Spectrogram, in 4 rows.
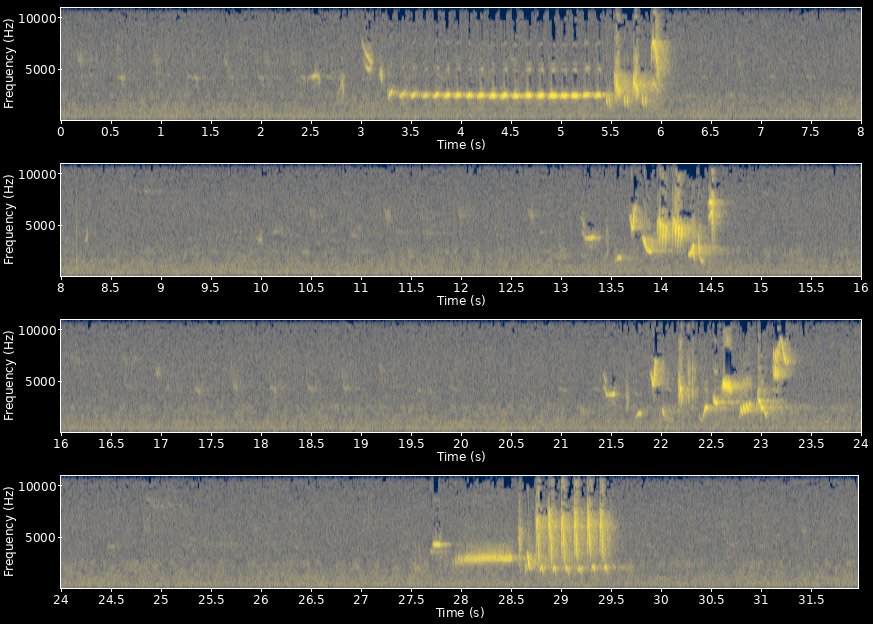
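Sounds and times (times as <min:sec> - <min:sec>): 
common nightingale singing: 0:03.0 - 0:06.1, 0:13.2 - 0:14.6, 0:21.4 - 0:23.3, 0:27.7 - 0:29.6.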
